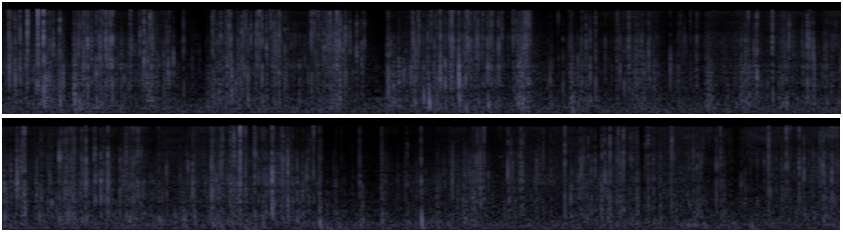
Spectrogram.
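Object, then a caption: Tissue packs in thin plastic film. Long manicured nails and fingertips tap and scratch the thin plastic film wrapping a bundle of three small, soft paper pocket tissue packs held in one hand over a tablecloth. The result is a quiet, continuous stream of bright, crisp crinkling and scratchy ticks, with almost no low end.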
